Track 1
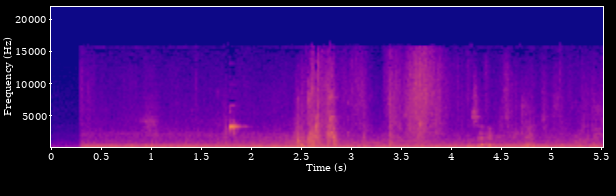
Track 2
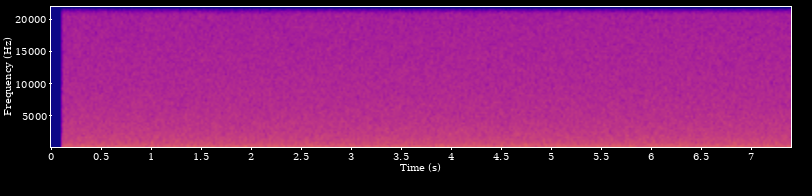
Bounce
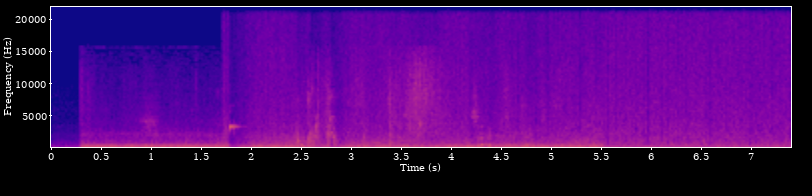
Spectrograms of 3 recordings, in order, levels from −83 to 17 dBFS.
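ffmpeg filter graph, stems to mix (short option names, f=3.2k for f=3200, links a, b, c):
-filter_complex "[0:a]volume=-2.5dB[a];[1:a]aecho=1:1:6.1:0.65,asoftclip=type=tanh:threshold=-22dB,adelay=1600,volume=-12.5dB[b];[a][b]amix=inputs=2:normalize=0,acompressor=threshold=-31dB:ratio=8"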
